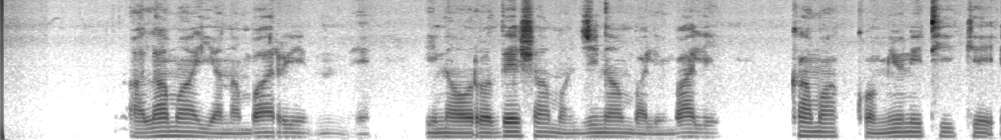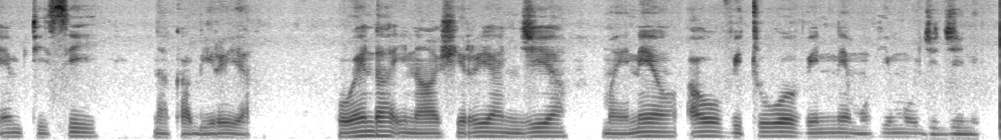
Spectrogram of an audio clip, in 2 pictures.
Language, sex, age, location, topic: Swahili, female, 25-35, Nairobi, government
